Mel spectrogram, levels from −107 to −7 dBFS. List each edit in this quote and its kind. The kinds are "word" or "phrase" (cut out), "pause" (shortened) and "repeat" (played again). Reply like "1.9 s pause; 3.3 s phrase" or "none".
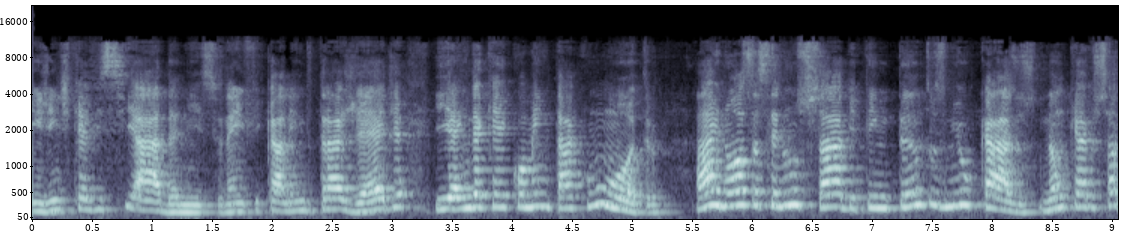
none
